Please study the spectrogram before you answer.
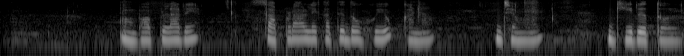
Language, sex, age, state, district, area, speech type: Santali, female, 18-30, West Bengal, Jhargram, rural, spontaneous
